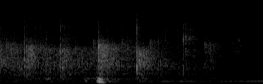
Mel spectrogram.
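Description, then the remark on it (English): A church audience applauds the Lord with scattered, uneven claps and a few sharper bursts, then the clapping thins and fades out over a couple of seconds while faint voices murmur underneath. “Give the Lord an applause.”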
